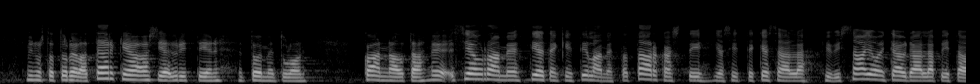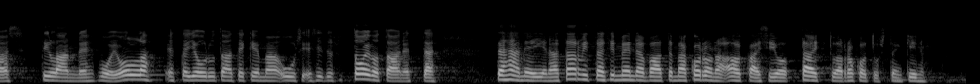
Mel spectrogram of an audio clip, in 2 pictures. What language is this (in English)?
Finnish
